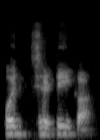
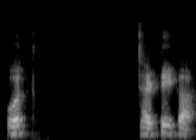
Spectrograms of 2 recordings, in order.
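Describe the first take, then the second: First: उज्झटिका as ujjhatika, no t; joined form. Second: उज्झटिका drawn out as ut-jhatika, t kept; slow split form. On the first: Teacher to students, giving the joined form. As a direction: say उज्झटिका smoothly as one word. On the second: Teacher to students, slowly splitting the word. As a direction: spell out उज्झटिका slowly, t before jh. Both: Shown as a demonstration.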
